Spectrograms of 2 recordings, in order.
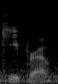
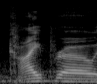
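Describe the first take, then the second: First: The first syllable has the vowel 'ee'. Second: The first syllable has the vowel in 'eye'. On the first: The speaker calls it right. "It's actually Keypro" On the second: The speaker calls it wrong. "Is it Kypro?"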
